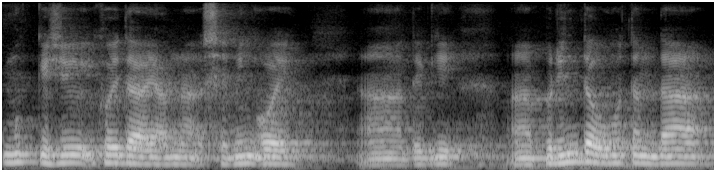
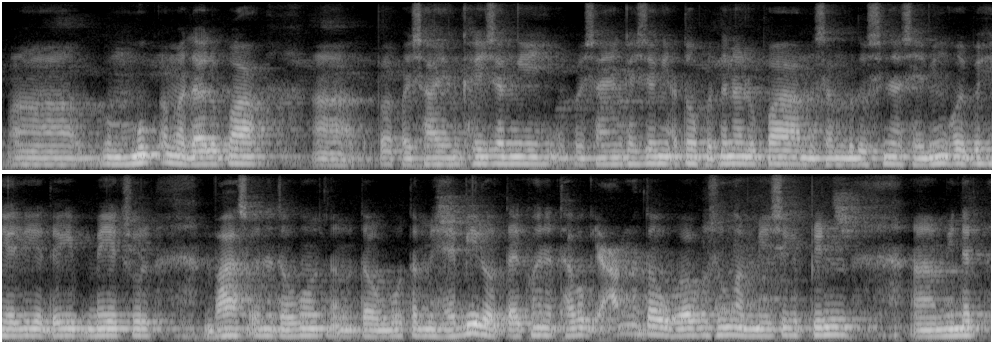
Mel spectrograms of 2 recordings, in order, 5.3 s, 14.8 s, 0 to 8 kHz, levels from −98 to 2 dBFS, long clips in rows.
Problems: none marked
